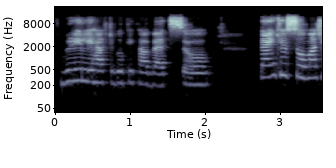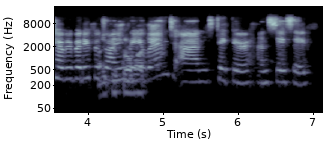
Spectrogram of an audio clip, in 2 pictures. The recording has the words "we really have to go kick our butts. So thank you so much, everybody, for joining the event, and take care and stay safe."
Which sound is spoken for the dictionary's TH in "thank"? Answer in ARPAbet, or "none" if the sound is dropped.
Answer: T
